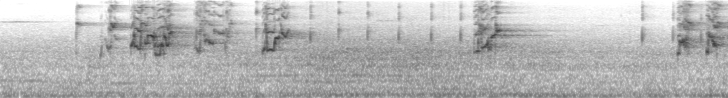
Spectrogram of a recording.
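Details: Lovebirds courting and wanting to mate, chattering nonstop: short, shrill, high chirps in clustered bursts, a busy run near the start, a single burst mid-clip and another at the end, over quiet background hiss.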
